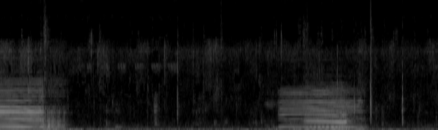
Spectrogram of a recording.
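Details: Tame female cows calling the herd on a road: one harmonic moo fading out, about three seconds of quiet background hiss, then a second longer moo that bends downward at its end.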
